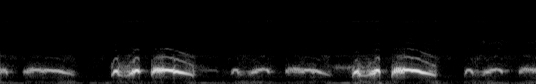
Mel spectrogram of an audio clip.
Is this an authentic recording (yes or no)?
no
